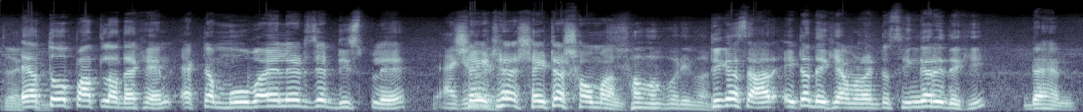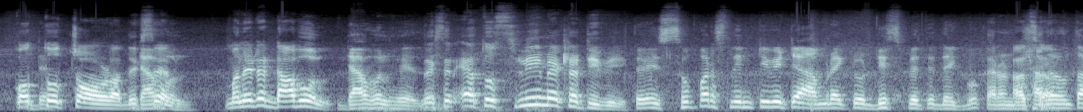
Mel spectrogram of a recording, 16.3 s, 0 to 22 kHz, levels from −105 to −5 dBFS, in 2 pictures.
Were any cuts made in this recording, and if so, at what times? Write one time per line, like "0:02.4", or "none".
none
